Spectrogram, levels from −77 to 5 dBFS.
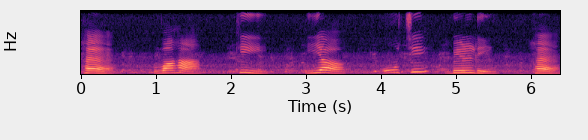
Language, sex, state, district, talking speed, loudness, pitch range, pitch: Hindi, female, Bihar, West Champaran, 65 wpm, -16 LUFS, 250-320 Hz, 285 Hz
